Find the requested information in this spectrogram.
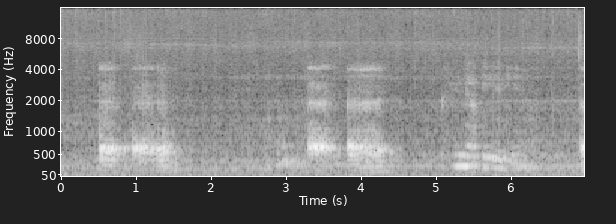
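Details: Woman with spasmodic dysphonia attempting a sustained note, unable to hold it beyond a few seconds, false vocal cords squeezing toward midline; spasmodic dysphonia.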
